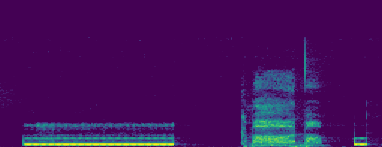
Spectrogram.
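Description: A telephone line tone from a phone call being placed hums steadily for about two seconds, followed by a brief burst of rough noise and a short final beep, fairly loud with no talking.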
